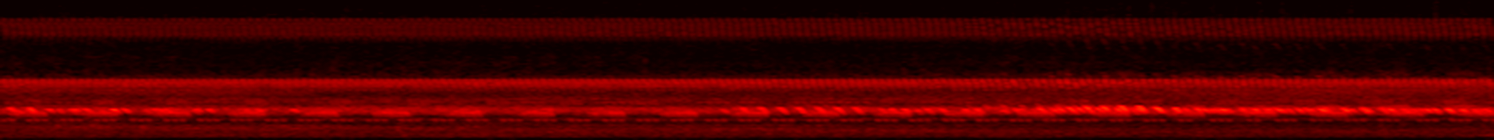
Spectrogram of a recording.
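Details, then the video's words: Recorded in Narita, Chiba Prefecture, Japan: bell crickets and other crickets in a thick shrill chorus, steady trills overlaid by faint pulsed chirping that grows louder in the last seconds. "スズムシとコオロギの鳴き声 - Chirping of crickets"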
